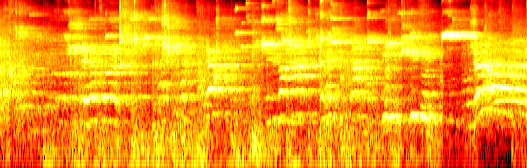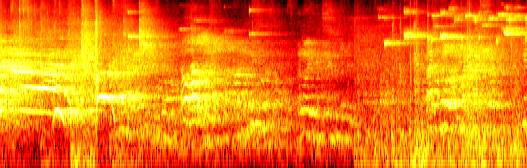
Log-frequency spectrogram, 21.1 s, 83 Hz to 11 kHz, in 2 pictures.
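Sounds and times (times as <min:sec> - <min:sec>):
sneakers squeaking: 0:00.0 - 0:09.6, 0:12.8 - 0:16.1, 0:17.6 - 0:21.0
players calling out: 0:00.0 - 0:14.8
basketball bouncing on hardwood: 0:02.6 - 0:04.1.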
